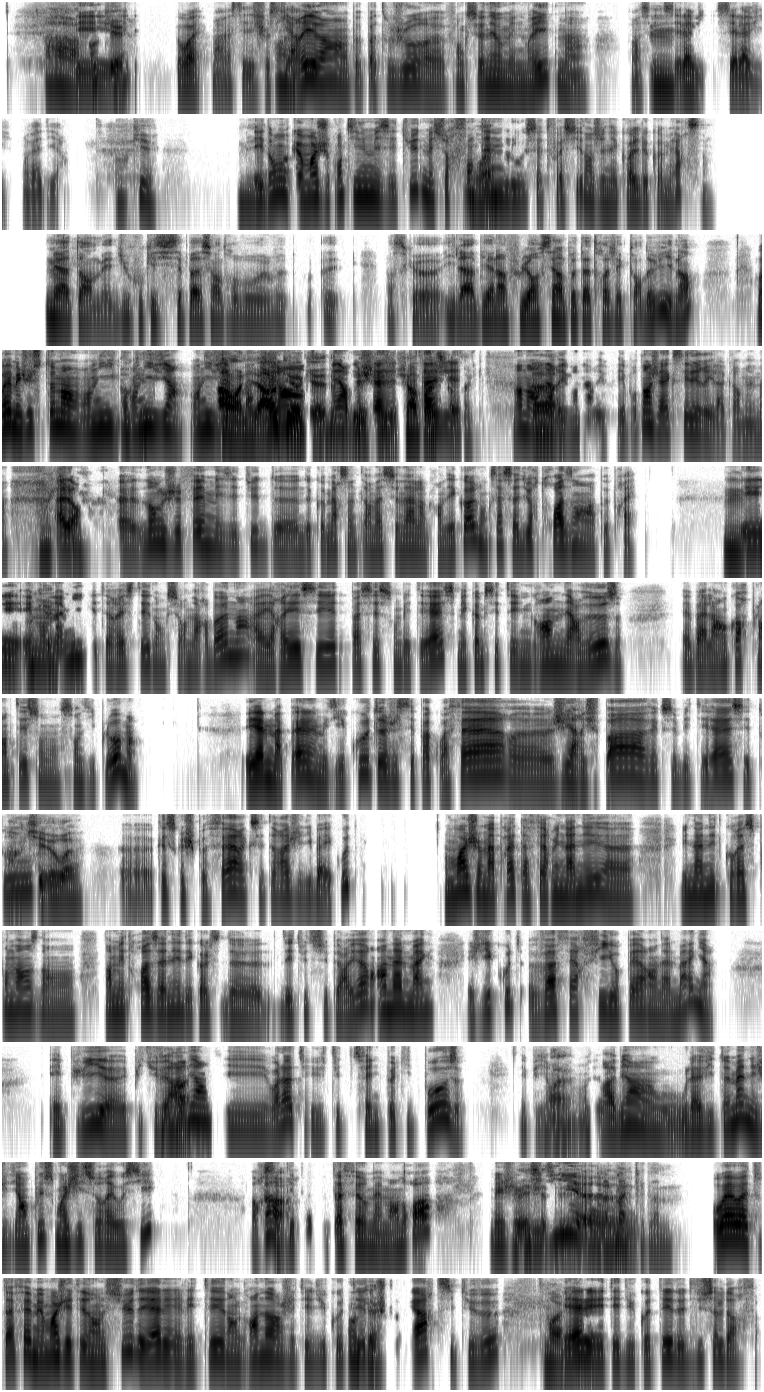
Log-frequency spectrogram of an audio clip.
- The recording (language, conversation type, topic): French, podcast, Quelle rencontre a le plus influencé ta trajectoire de vie ?
- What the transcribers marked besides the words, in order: other background noise; tapping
